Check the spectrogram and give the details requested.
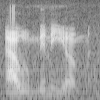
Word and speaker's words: aluminium: word pronounced in English calore and armor but aluminium is how it's properly spelled with a letter i a l u m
